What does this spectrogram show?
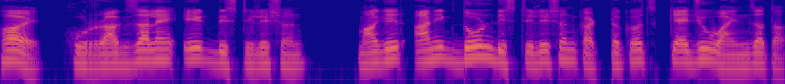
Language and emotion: Goan Konkani, neutral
